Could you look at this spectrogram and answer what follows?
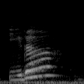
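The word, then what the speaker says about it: Aoife: sister a we so it's spelled a i o f e and I know it's Irish and I think is pronounced AA I'm not entirely sure uh she ends up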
